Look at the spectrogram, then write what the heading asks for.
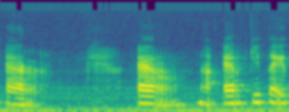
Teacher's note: bunyi yang diiringi oleh geletar ya atau getar dan ini posisinya melibatkan alveolar seperti pada bunyi er Erna RCTI itu adalah er yang bergetar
